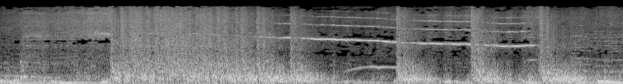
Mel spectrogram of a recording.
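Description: A firework frame spraying sparks: continuous crackling and hissing, with a few sharp bangs. A whistling firework sounds from about halfway through, its pitch falling steadily for about three seconds.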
